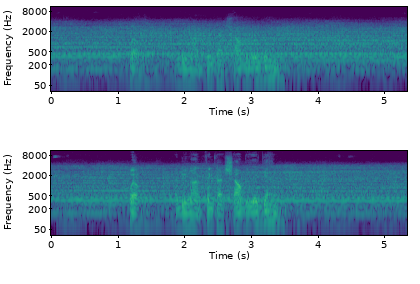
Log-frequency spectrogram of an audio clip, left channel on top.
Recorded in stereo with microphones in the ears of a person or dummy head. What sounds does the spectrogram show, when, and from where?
1.2 s a man speaking: 50° right (ahead or behind), 0.8 m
